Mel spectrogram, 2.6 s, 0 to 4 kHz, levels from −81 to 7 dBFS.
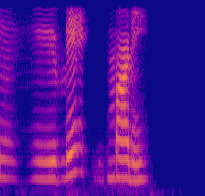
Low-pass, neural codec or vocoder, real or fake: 3.6 kHz; codec, 16 kHz, about 1 kbps, DyCAST, with the encoder's durations; fake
